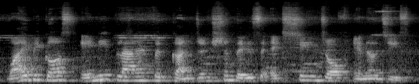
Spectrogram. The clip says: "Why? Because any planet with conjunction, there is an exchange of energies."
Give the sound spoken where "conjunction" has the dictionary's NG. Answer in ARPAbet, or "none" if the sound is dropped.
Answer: NG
